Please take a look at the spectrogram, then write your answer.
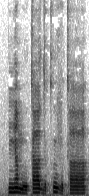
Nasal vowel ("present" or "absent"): present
